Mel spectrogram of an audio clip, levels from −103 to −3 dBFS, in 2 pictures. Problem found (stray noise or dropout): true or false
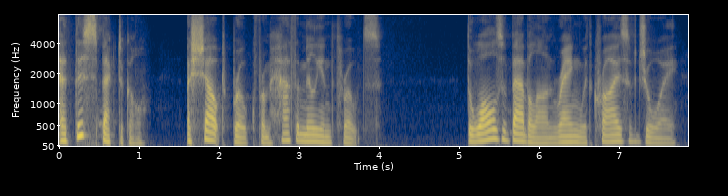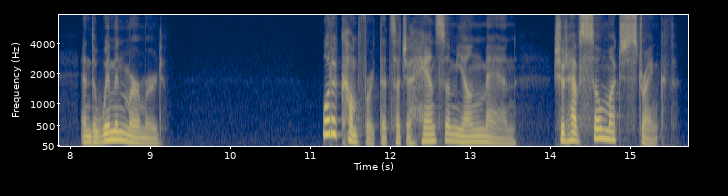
false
